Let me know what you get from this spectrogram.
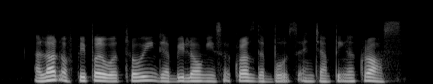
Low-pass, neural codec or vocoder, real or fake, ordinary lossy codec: none; codec, 16 kHz, 0.9 kbps, LongCat-Audio-Codec; fake; none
